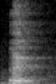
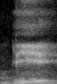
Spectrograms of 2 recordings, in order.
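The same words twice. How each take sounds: First: The b is a bare burst with no vowel. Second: The b is followed by an e vowel. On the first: This is the sound the letter stands for. "só aquele iniciozinho sem vogal nenhuma" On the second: This is the name of the letter. "estou usando o fonema da letra B junto com o suposto E"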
